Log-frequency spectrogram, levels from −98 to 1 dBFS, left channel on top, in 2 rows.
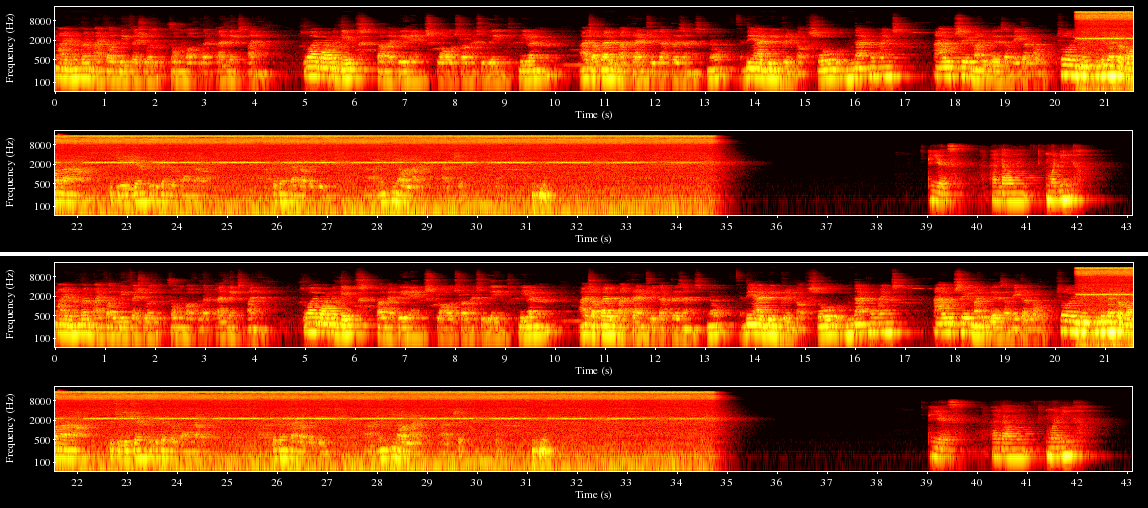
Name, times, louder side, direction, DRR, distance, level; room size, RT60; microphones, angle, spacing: voice 1, 0.0-4.2 4.9-9.0 9.3-13.4 13.7-16.9 17.6-19.8 20.1-22.3 22.7-24.7 25.6-27.3 27.7-28.9 29.2-29.8 30.4-30.8 31.1-31.4, right 1 dB, 75° right, -6 dB, 0.5 m, -26 dB
sound 1, 20.4-34.7, left 1 dB, 5° left, 0.5 m, -20 dB
voice 2, 39.0-39.6 40.1-41.0 41.3-42.1, left 2 dB, 65° left, 1 dB, 0.5 m, -28 dB
3.5 x 2.0 x 2.7 m, 1.1 s
head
